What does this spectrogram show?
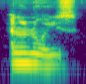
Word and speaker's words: Illinois: Illinois. And I like the way Cindy from Pups and Crochet says Illinois. She doesn't pronounce it with the S, I don't think.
